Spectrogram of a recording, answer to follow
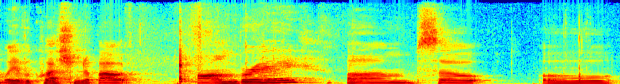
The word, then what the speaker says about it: ombre: Um, um, we have a question about ombre. Um, so, om, m r e. Um, first syllable stress, letter o says a. Ombre. And then secondary stress on the bray syllable. Um, ombre or ombra.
